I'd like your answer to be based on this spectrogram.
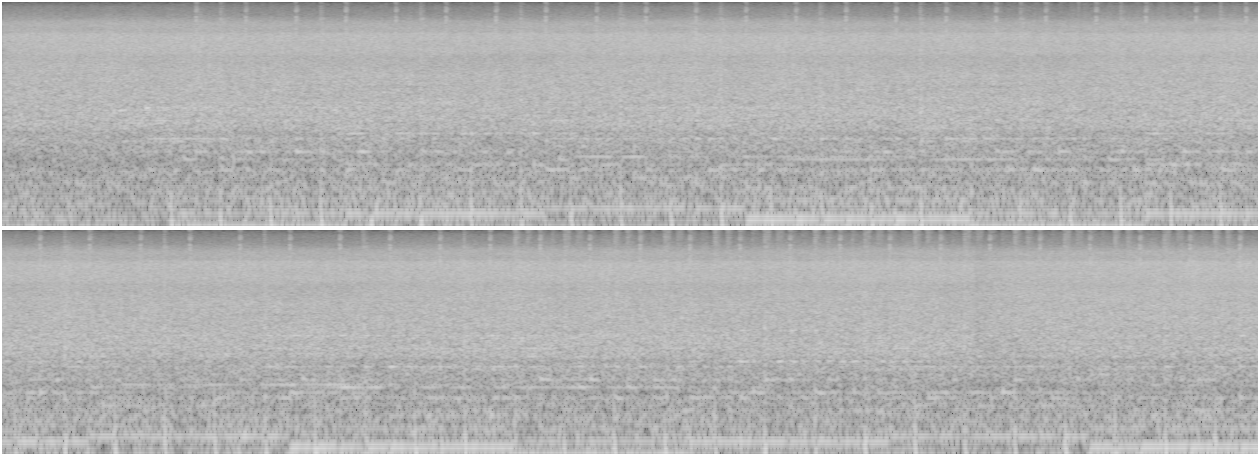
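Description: River water rushes past on a bike trip, a loud, constant broadband roar that fills the whole stretch, with a faint low tonal hum running beneath it.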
